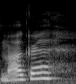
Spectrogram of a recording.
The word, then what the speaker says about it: Magra: Landrew asks how to pronounce Magra. Magra? Magra, yeah. Think of him like a Moogle.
